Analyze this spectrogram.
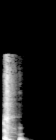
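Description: Throat clearing: two harsh, raspy bursts in quick succession, the first louder and longer, the second shorter, heard alone with no talk.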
